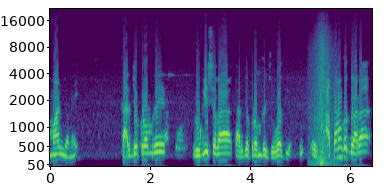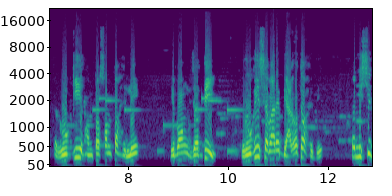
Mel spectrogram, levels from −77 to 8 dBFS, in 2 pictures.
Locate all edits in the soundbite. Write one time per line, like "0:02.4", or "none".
0:05.2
